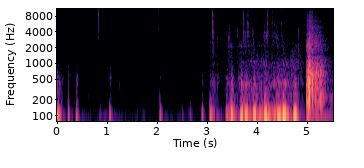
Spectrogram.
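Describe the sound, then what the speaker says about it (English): Someone types on a computer keyboard: a few scattered taps, then a rapid, dense flurry of close key clicks ending in a louder clack. "Keyboard."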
